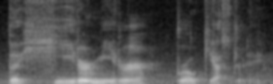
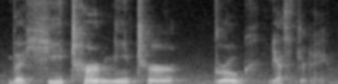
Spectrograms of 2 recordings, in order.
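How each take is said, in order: First: The T sounds are soft flaps. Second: The T sounds are clear, not flapped. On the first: "the second time, I will flap the sentence" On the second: "The first time I read each sentence, I will not flap them"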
